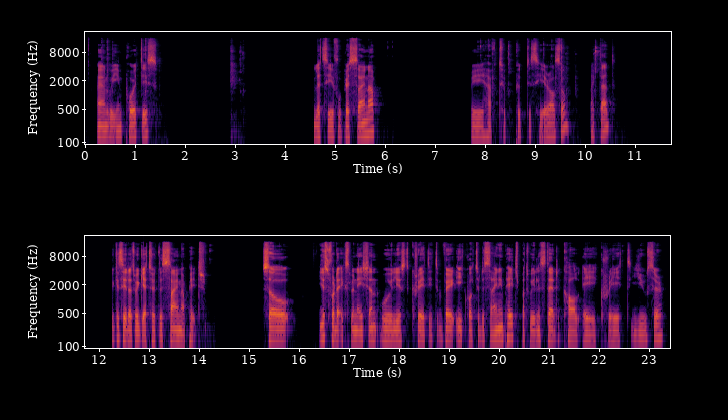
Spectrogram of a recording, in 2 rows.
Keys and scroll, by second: 0.4 alt+Return, 3.1 ctrl+s, 8.4 ctrl+c, 9.5 ctrl+v, 10.1 ctrl+s.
